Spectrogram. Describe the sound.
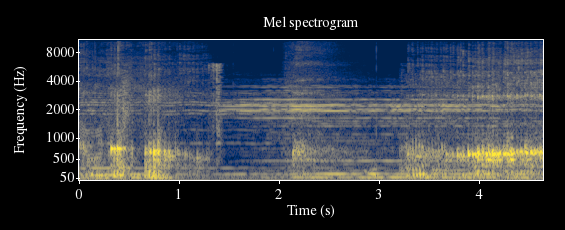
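Loud, rough snoring heard through the walls: a few raspy, rumbling breaths follow one another with a gravelly, growl-like texture. No one speaks.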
